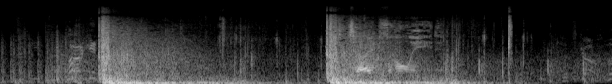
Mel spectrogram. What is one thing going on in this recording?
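Explosions boom loudly and rumble away.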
